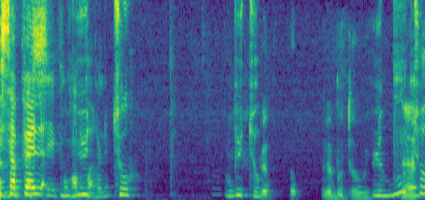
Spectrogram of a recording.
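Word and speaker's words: butoh: Oui, Buto ou Buto, on peut dire les deux, je pense. Je dis Buto parce que je l'ai découverte en particulier avec des Japonais. Et ils le prononcent de cette façon.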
